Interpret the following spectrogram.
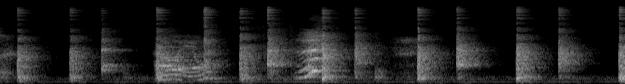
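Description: Table tennis rally: a ping-pong ball clicking off paddles and the table in a steady back-and-forth, about two hits a second.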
